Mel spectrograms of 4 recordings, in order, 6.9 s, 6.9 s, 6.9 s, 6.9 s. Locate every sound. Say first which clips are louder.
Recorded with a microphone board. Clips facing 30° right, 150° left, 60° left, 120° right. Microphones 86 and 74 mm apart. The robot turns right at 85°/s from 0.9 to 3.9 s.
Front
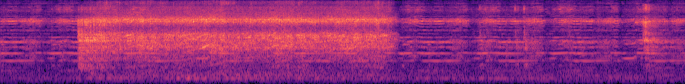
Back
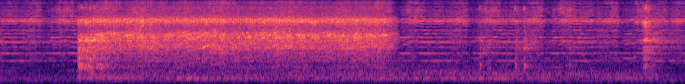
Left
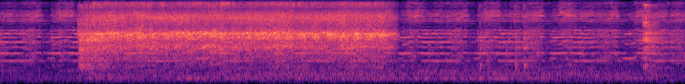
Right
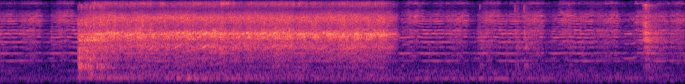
0.8 s a dropped coin: back 1 dB, right 1 dB; 150° right, 1.3 m; by 6.6 s 105° left, 1.3 m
